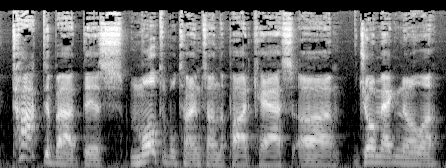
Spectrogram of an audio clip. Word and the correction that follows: Joe Manganiello: I always fuck his name up. Sorry. You know, the big burly dude who is from True Blood. Played the vampire. Joe Manganiello. There we go. Knew I'd get his name right if I just powered through.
